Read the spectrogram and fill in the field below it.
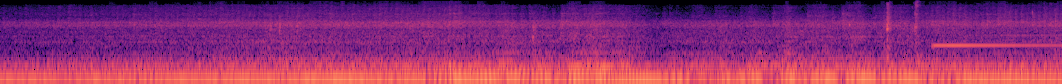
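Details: Five-speed manual car from the collection, started easily: a deep, fairly even rumble with no knocks or squeals and only a mild waver in pace; the engine is running normally just after starting.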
